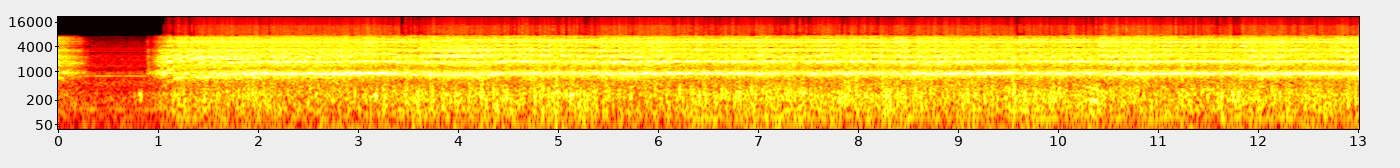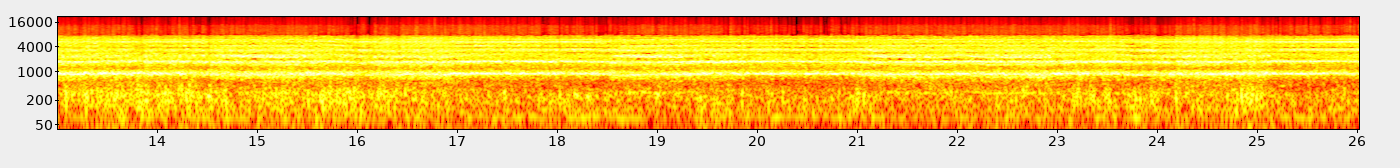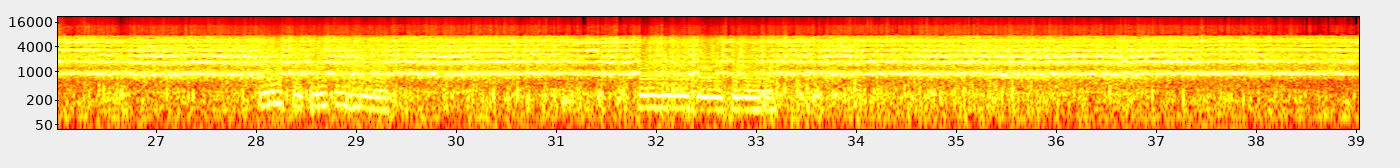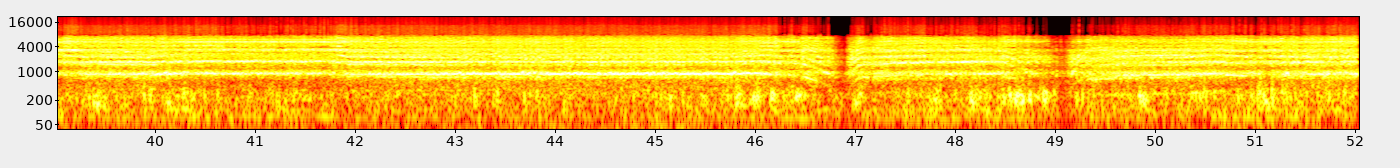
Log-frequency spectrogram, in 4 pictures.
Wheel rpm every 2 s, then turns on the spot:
120, 220, 220, 230, 230, 230, 220, 220, 220, 220, 220, 220, 230, 220, 220, 230, 230, 220, 220, 220, 230, 210, 210, 170, 140, 210.
none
